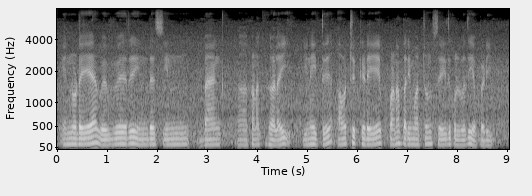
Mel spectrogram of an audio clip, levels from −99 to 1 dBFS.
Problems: background sounds at intervals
